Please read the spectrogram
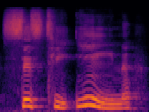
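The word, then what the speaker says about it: cystine: spelling are not the same so this is pronounced cyen this is pronounced cysteine so we have the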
